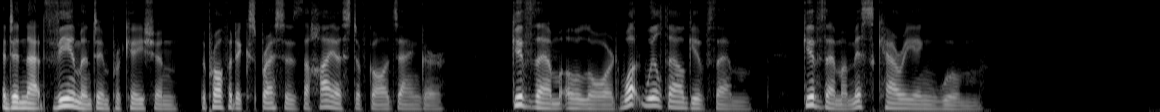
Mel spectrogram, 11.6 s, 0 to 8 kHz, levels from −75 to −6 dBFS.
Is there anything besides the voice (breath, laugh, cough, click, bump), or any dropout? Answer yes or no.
no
